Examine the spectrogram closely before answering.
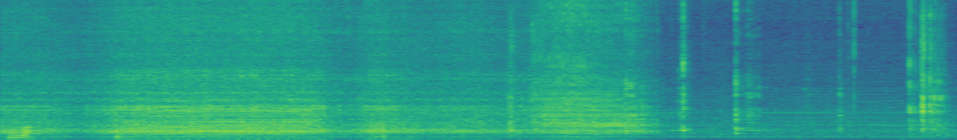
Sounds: speech
tools

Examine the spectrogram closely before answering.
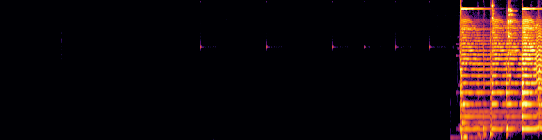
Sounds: music

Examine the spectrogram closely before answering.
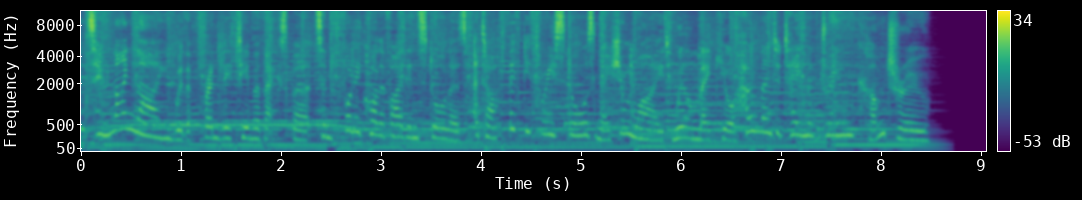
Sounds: music
speech

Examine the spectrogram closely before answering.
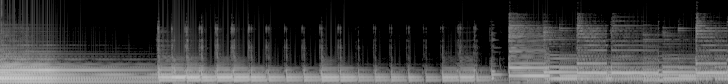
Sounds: plucked string instrument
guitar
music
effects unit

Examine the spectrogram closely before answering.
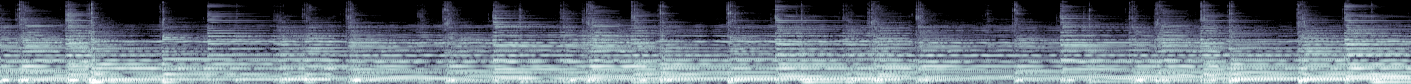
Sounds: music

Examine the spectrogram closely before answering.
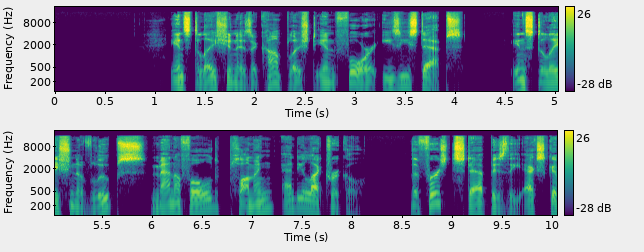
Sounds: speech

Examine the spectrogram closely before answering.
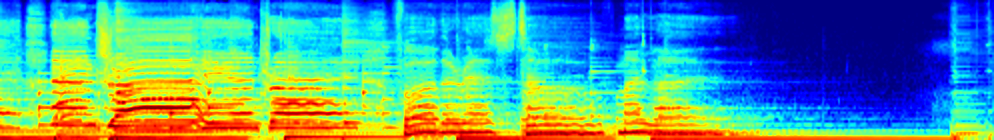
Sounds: singing
guitar
music

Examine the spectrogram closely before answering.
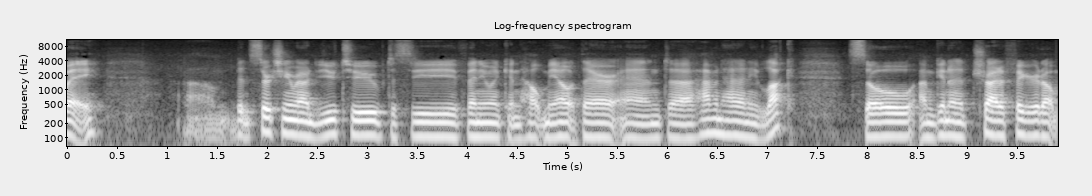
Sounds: speech

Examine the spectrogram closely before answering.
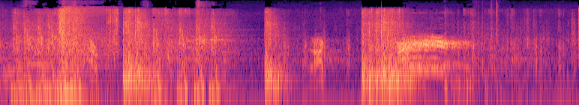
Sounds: outside, rural or natural

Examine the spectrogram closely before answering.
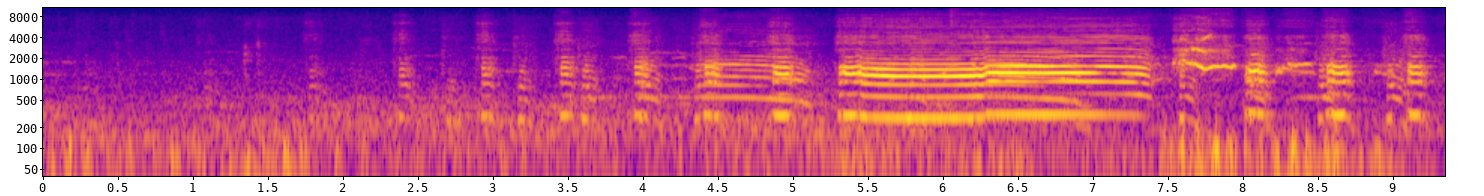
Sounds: penguins braying

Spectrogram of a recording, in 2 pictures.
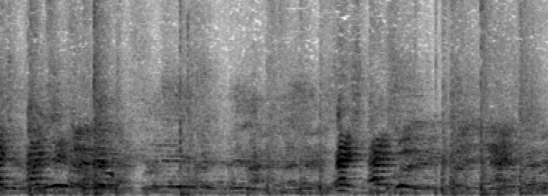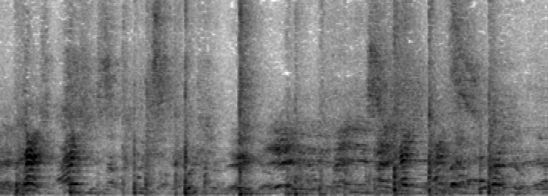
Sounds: speech

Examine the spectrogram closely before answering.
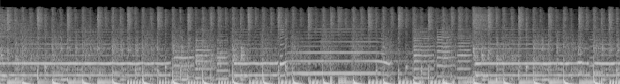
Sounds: music
musical instrument

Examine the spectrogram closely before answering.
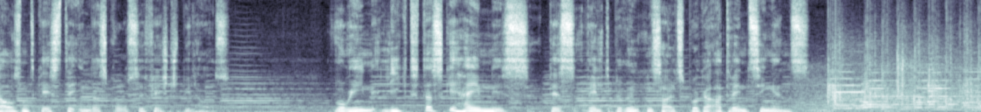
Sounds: music
speech

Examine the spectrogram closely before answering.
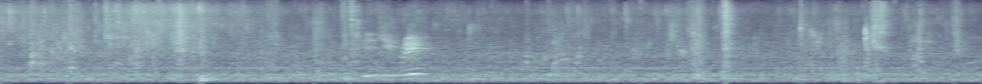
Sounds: water

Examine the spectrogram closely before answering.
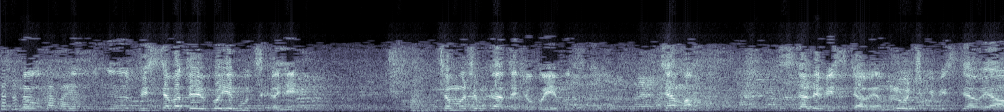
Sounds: speech
inside a public space

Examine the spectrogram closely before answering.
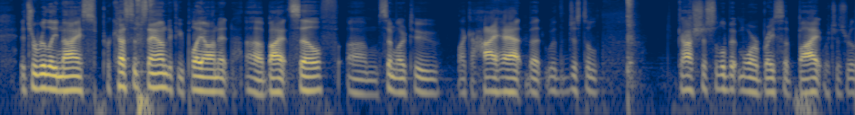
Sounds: speech

